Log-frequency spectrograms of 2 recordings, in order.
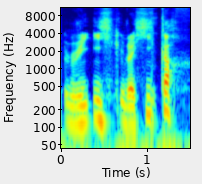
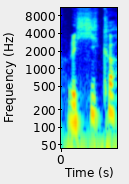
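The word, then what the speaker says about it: Rijeka: thursday in croatia against n k rahika rihika i think actually if you pronounce it anyway um but what i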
